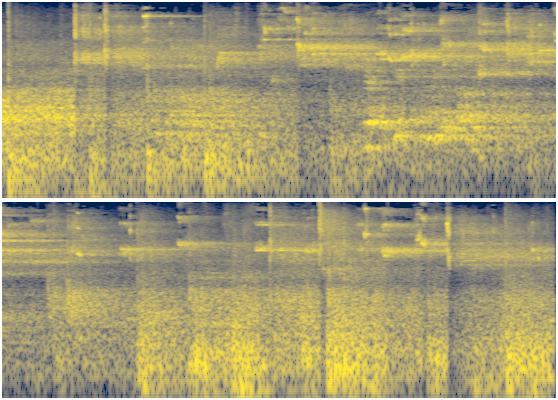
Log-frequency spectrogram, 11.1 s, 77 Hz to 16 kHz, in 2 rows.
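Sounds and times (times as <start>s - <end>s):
shoe squeaks: 0.8s - 11.0s
ball bouncing: 6.0s - 11.0s.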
